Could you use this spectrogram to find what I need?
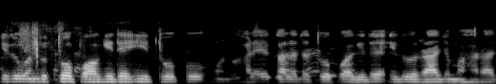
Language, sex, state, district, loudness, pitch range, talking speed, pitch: Kannada, male, Karnataka, Bijapur, -22 LUFS, 115-125 Hz, 170 wpm, 120 Hz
